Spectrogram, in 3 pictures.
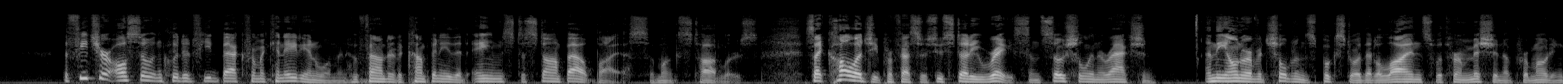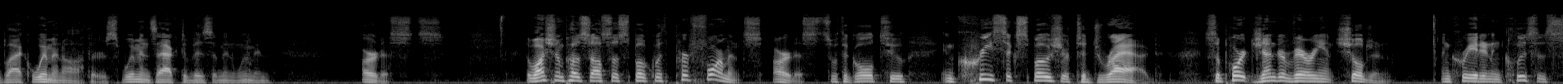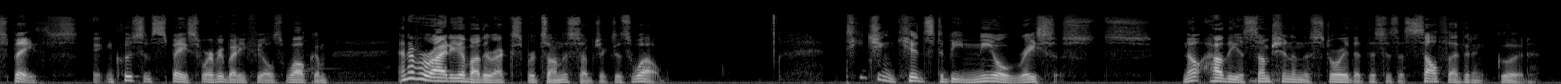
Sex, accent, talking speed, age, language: male, American, 140 wpm, 50-69, English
